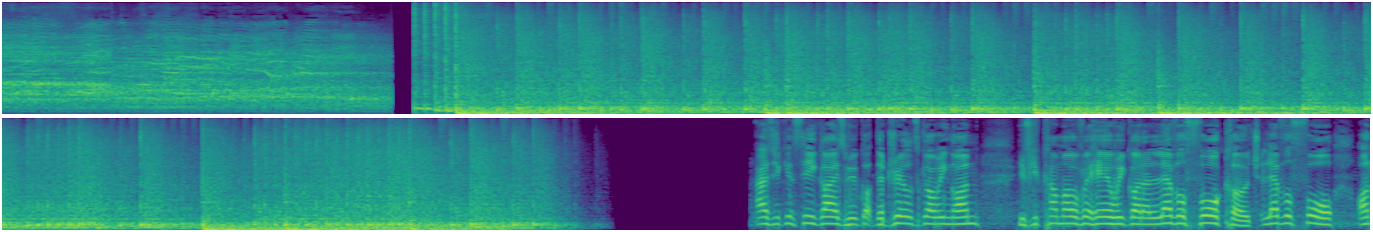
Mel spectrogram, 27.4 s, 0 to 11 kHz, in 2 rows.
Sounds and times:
Speech: 0:00.1 - 0:03.8, 0:21.2 - 0:27.3
Music: 0:04.1 - 0:19.8.

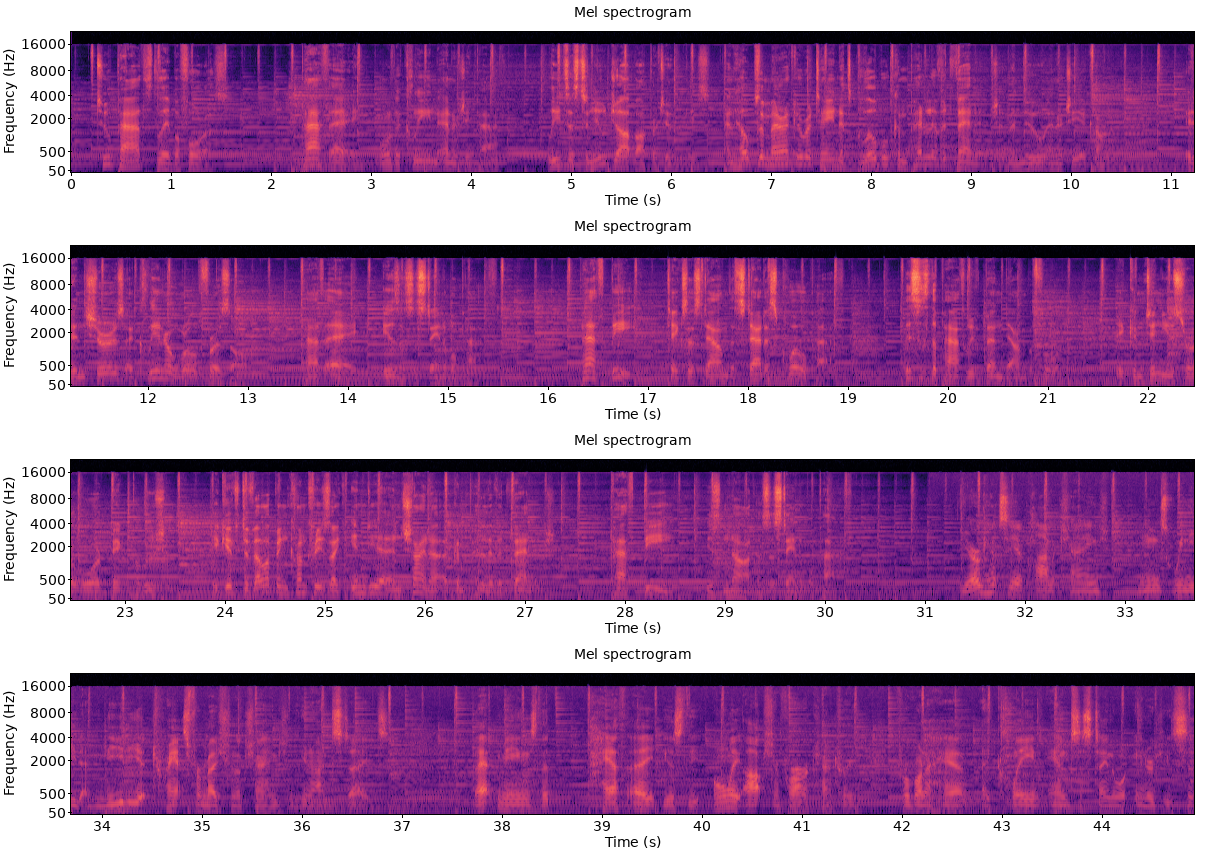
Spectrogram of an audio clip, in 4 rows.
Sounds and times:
Music: 0:00.0 - 0:44.9
Speech: 0:00.2 - 0:01.6, 0:02.3 - 0:10.4, 0:11.1 - 0:13.0, 0:13.6 - 0:15.4, 0:16.3 - 0:18.9, 0:19.6 - 0:27.3, 0:27.9 - 0:30.2, 0:31.3 - 0:36.9, 0:37.7 - 0:44.9.

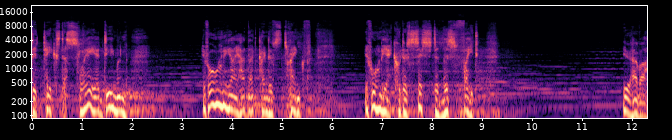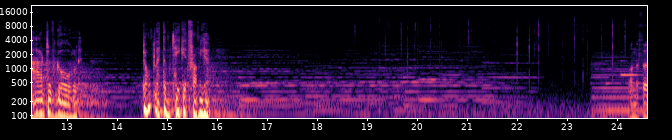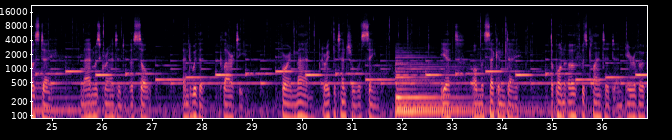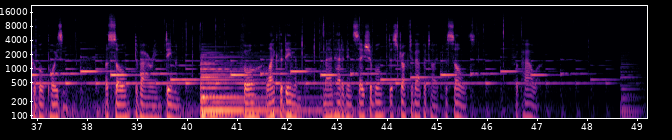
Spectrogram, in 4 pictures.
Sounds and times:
Speech: 0:00.0 - 0:02.4, 0:03.4 - 0:05.7, 0:06.6 - 0:09.4, 0:11.8 - 0:13.5, 0:14.5 - 0:16.1, 0:24.2 - 0:27.0, 0:27.6 - 0:28.9, 0:29.5 - 0:31.6, 0:32.8 - 0:34.4, 0:35.0 - 0:37.6, 0:38.4 - 0:40.0, 0:41.0 - 0:45.8, 0:46.5 - 0:47.2
Music: 0:00.0 - 0:49.2.

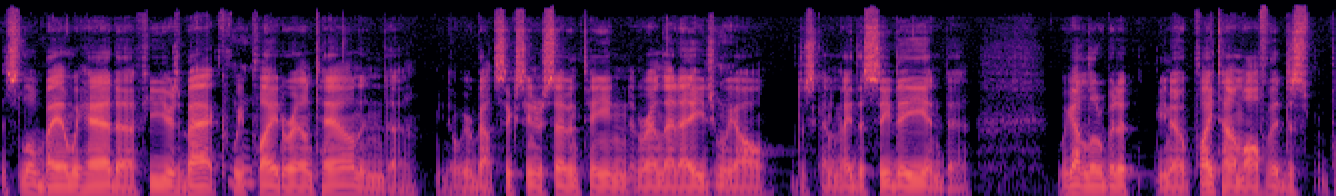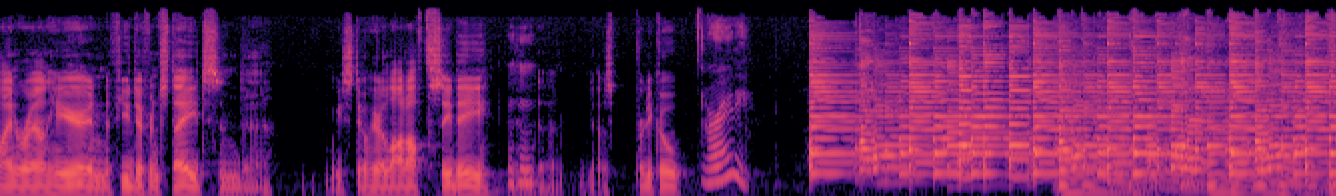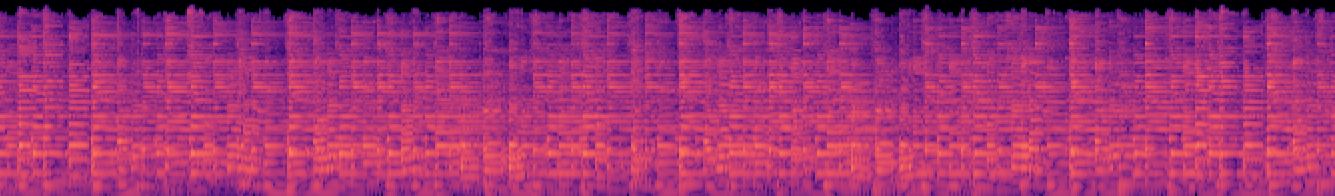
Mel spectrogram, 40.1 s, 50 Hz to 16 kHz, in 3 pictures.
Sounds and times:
Guitar: 0:00.0 - 0:09.5, 0:18.4 - 0:18.9, 0:21.4 - 0:40.0
Bluegrass: 0:00.0 - 0:09.7, 0:21.4 - 0:40.0
Speech: 0:00.0 - 0:09.7, 0:10.6 - 0:20.9
Banjo: 0:21.4 - 0:40.0.

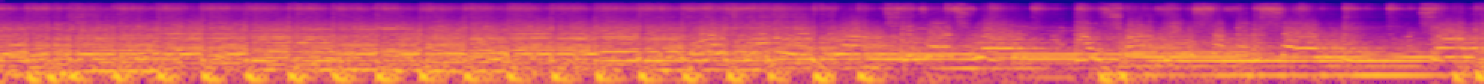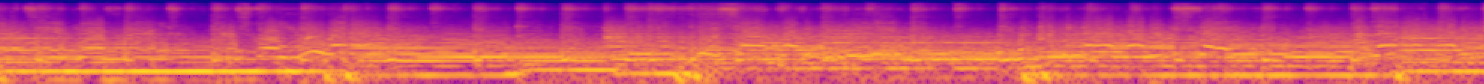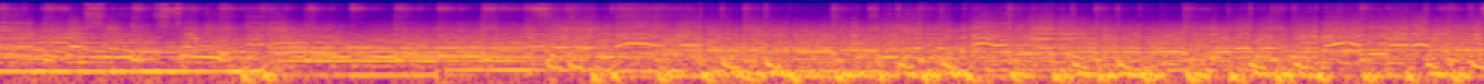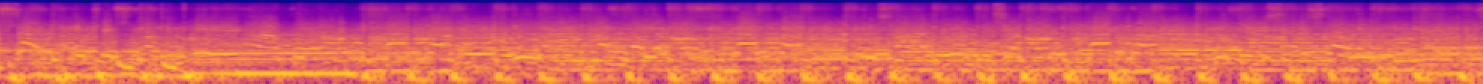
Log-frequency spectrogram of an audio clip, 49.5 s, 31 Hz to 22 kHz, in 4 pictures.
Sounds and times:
Tender music: 0:00.0 - 0:49.4.

